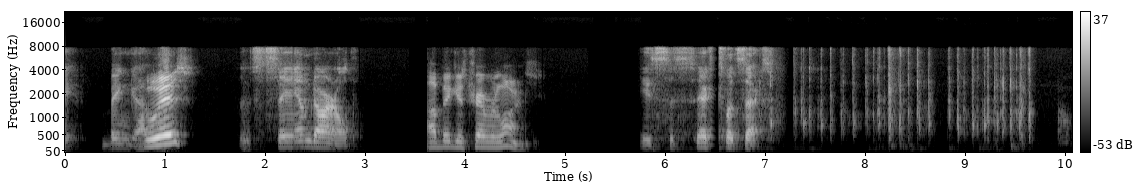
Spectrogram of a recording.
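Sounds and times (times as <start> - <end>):
speech: 0.0 - 3.0, 3.6 - 4.8, 5.8 - 7.2
fast typing on a computer keyboard: 7.0 - 9.8.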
